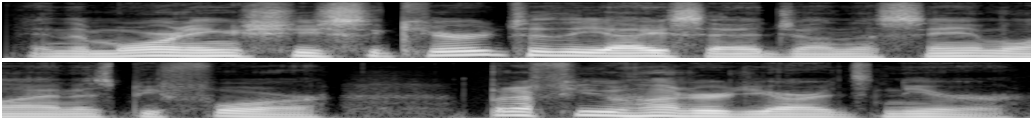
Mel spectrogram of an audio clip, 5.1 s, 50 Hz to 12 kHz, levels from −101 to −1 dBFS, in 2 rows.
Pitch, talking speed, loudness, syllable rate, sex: 130 Hz, 245 wpm, -16 LUFS, 6.4 syllables/s, male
